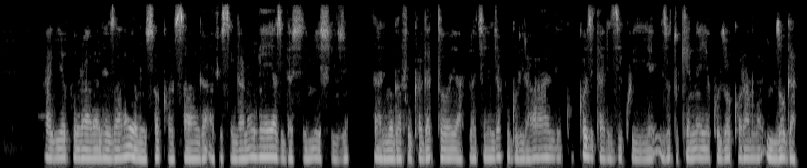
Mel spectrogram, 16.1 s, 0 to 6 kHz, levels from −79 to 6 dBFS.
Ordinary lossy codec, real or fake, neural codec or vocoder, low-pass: Opus, 64 kbps; real; none; 5.4 kHz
